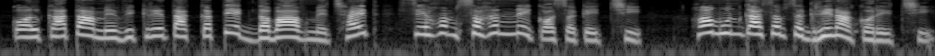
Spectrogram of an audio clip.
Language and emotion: Maithili, disgusted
